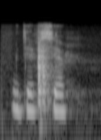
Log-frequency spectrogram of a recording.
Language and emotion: Russian, neutral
